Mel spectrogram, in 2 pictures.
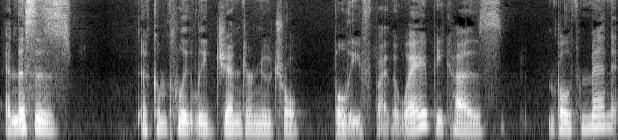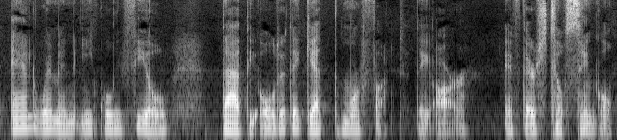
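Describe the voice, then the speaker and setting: Sounding congested, a young podcast host talks on her own in a frank, chatty style full of fillers and some swearing. Her voice is low, creaky and dark, at a measured pace, with no room sound in the casual recording.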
